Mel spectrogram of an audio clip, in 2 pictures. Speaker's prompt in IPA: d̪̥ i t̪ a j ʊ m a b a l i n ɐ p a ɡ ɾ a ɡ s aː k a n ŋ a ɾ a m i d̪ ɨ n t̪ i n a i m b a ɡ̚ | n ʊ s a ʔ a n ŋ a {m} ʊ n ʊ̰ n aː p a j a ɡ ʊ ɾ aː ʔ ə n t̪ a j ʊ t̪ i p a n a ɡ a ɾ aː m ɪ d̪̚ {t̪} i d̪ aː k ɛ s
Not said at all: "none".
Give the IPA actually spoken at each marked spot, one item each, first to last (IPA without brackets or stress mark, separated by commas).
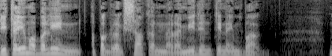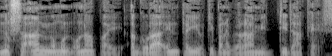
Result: m, t̪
